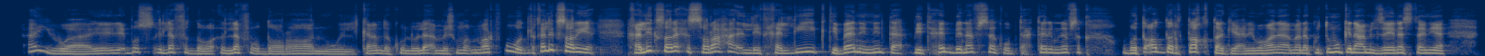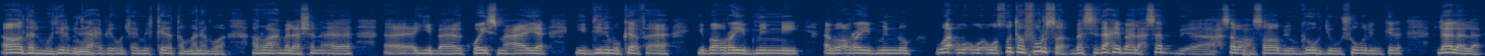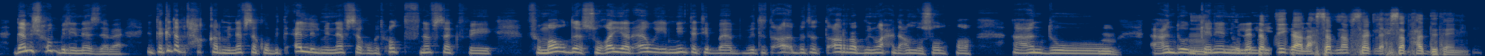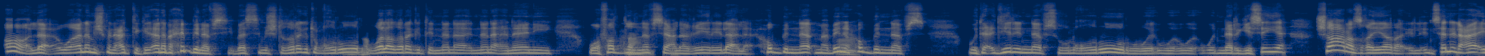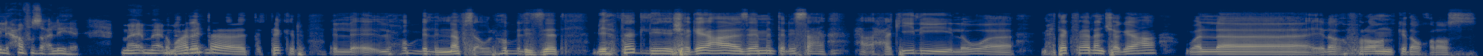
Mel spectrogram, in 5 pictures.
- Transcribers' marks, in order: tapping
- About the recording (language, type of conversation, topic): Arabic, podcast, إزاي أتعلم أحب نفسي أكتر؟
